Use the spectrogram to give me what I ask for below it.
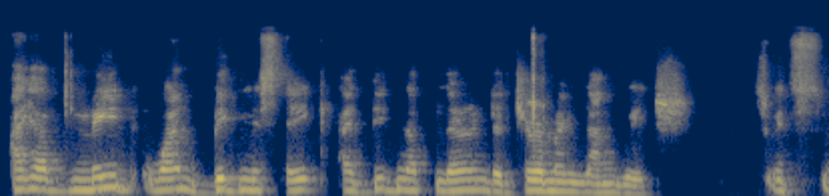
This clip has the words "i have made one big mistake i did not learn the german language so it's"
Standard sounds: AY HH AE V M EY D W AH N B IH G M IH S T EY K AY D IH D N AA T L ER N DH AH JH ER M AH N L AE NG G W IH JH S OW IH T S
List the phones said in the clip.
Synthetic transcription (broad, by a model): AY HH AE V M EY D W AH N B IH G M IH S T EY K AY D IH D N AA T L ER N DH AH JH ER M AH N L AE NG G W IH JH S OW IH T S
